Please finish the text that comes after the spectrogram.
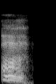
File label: pre attack; The Monster Plane; kolmods preatt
